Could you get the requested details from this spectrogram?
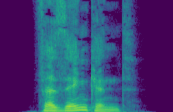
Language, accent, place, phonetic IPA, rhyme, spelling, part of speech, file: German, Germany, Berlin, [fɛɐ̯ˈzɛŋkn̩t], -ɛŋkn̩t, versenkend, verb, De-versenkend.ogg
- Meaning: present participle of versenken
